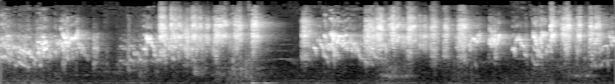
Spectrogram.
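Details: Pet budgies chirping in two long busy spells of scratchy, warbling chatter separated by a short silence, many rapid squawky notes overlapping.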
